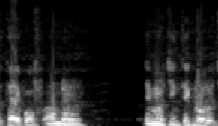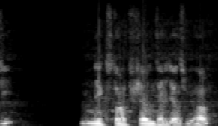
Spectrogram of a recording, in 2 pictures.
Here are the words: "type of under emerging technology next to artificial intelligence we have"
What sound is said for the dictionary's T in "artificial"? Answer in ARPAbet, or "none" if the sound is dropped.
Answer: T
